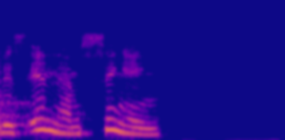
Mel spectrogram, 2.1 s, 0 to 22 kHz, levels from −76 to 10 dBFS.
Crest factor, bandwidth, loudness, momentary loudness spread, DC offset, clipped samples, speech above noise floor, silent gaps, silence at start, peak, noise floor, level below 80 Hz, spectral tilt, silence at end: 14 dB; 8.6 kHz; -30 LUFS; 11 LU; under 0.1%; under 0.1%; 52 dB; none; 0 s; -18 dBFS; -81 dBFS; -78 dBFS; -6 dB/octave; 0.95 s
